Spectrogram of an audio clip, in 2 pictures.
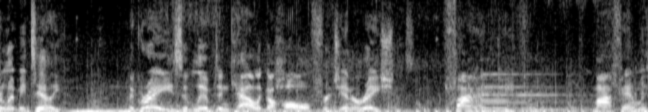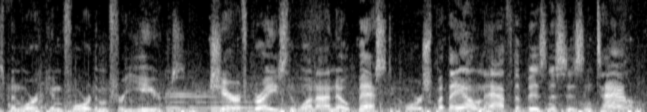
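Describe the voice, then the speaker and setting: A man's voice: sits high, normal speed, natural voice. A man playing a chatty, bossy small-town deputy in a video game, with an accent of the American South and a folksy, polite manner. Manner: talkative, folksy, politely formal. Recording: game music behind the voice.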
